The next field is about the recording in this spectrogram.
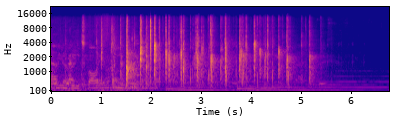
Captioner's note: applauding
